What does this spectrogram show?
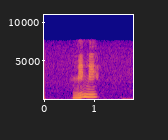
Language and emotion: Russian, neutral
